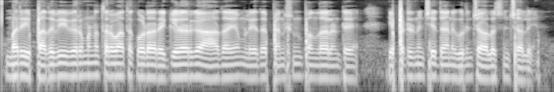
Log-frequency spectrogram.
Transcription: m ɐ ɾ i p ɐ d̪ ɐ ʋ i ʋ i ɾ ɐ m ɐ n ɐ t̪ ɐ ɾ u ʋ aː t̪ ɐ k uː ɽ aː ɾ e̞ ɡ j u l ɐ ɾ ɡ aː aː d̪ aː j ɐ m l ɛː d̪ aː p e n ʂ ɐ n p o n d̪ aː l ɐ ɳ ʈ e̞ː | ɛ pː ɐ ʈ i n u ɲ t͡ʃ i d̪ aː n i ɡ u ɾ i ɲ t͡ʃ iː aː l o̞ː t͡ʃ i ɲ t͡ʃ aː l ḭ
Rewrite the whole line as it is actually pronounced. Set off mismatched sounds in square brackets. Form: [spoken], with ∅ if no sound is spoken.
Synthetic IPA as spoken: m ɐ ɾ i p ɐ d̪ ɐ ʋ i ʋ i ɾ ɐ m ɐ n ɐ t̪ ɐ ɾ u ʋ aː t̪ ɐ k uː ɽ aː ɾ e̞ ɡ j u l ɐ ɾ ɡ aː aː d̪ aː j ɐ m l ɛː d̪ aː p e n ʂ ɐ n p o n d̪ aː l ɐ ɳ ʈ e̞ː | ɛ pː ɐ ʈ i n u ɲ t͡ʃ i d̪ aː n i ɡ u ɾ i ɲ t͡ʃ [i] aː l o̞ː t͡ʃ i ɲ t͡ʃ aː l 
